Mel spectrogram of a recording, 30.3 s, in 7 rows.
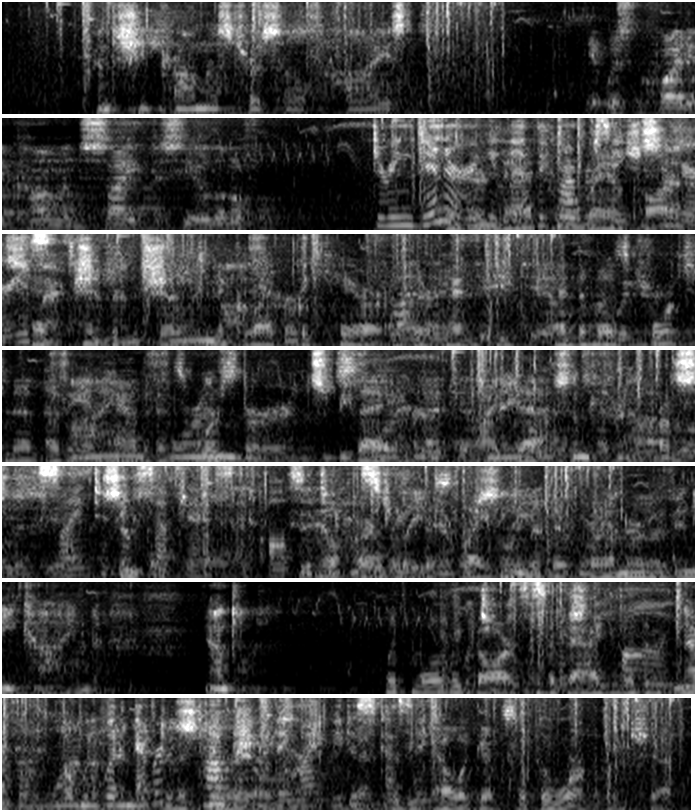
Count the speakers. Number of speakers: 4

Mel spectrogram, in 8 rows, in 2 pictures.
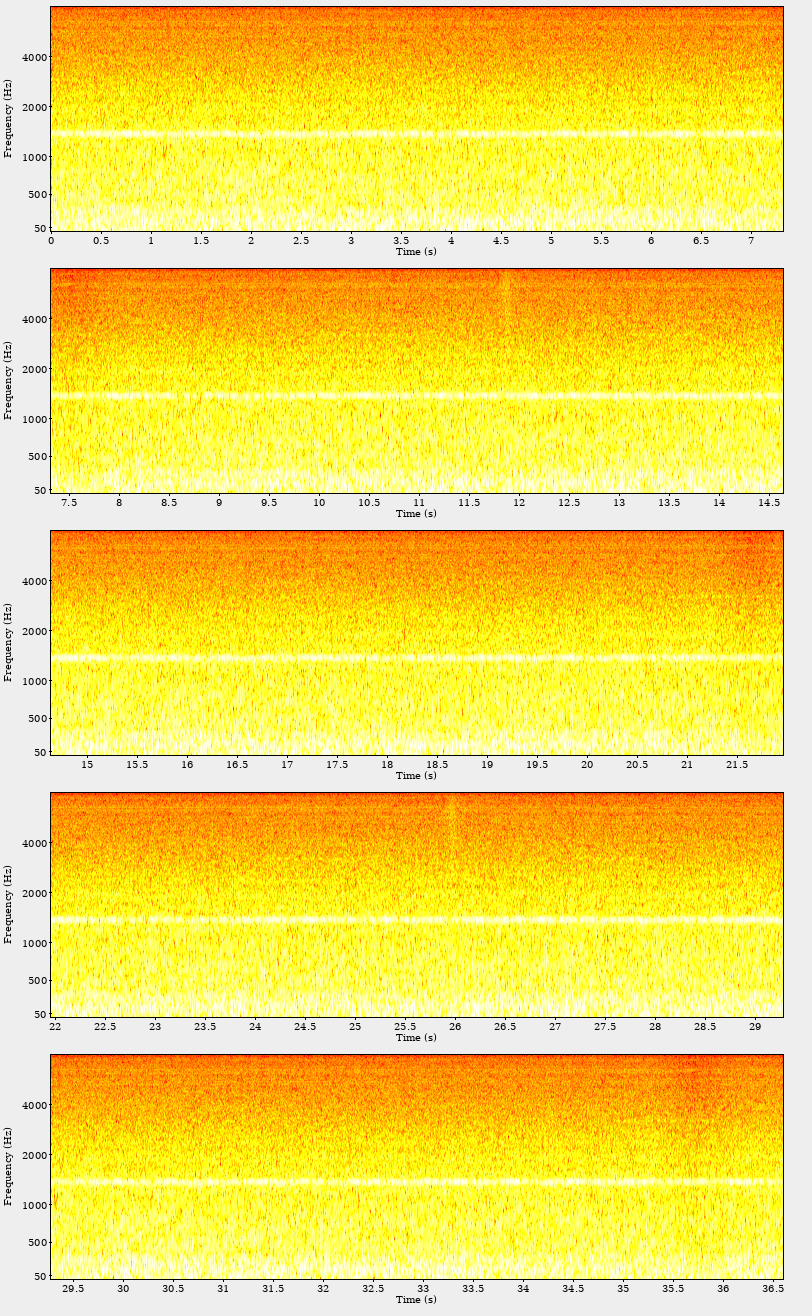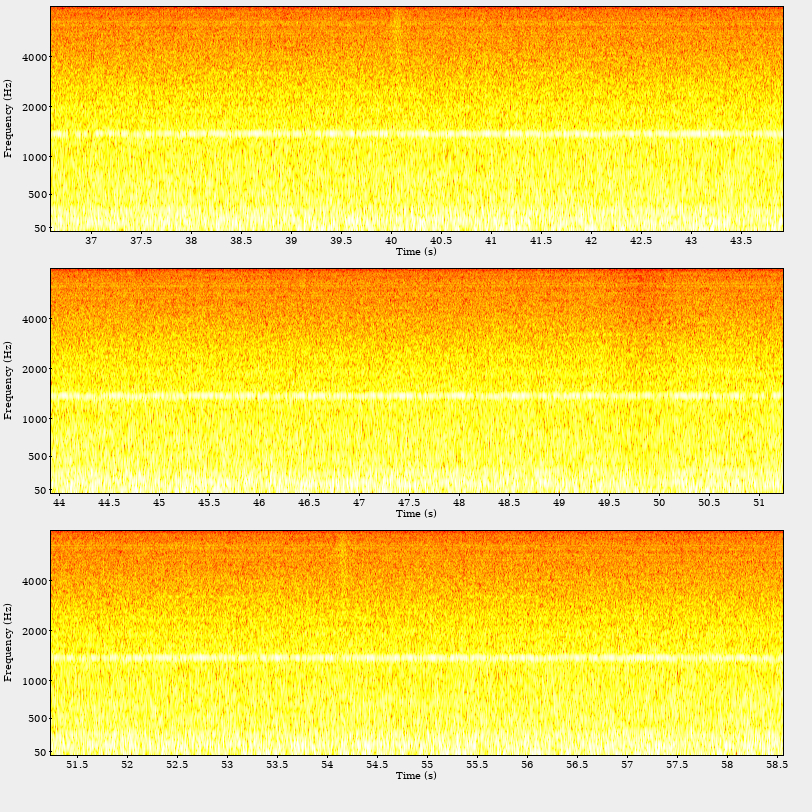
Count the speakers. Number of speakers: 0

